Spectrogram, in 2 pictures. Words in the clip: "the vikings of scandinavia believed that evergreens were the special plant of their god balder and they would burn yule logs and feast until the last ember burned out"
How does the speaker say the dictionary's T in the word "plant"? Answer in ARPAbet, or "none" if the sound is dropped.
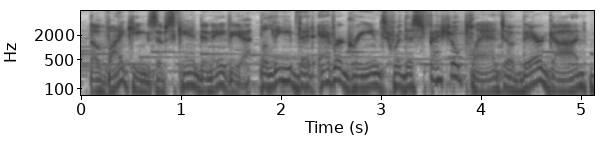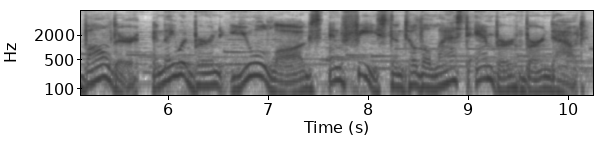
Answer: T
